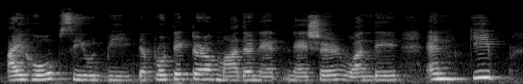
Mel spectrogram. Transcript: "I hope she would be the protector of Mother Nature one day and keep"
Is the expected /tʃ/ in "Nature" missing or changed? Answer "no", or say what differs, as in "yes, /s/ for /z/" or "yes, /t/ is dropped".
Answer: yes, /ʃ/ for /tʃ/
